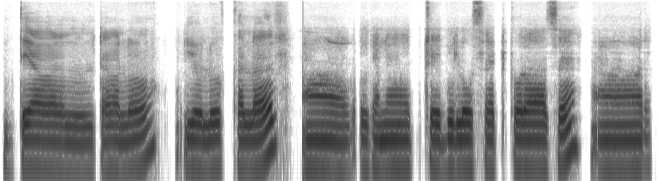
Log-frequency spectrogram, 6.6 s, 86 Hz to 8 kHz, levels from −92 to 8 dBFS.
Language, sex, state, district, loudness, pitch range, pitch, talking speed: Bengali, male, Tripura, Unakoti, -16 LUFS, 120-125 Hz, 120 Hz, 100 wpm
